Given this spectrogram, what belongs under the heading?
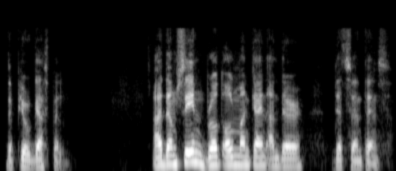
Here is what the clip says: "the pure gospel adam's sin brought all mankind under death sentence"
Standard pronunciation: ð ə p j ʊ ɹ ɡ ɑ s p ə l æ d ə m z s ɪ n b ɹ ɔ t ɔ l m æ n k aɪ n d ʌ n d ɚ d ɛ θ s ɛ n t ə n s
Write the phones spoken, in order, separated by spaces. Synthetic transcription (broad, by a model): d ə p j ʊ ɹ ɡ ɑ s p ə l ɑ d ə m s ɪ n b ɹ ɔ t ɔ l m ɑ n k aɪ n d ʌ n d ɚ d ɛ t s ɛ n t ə n s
